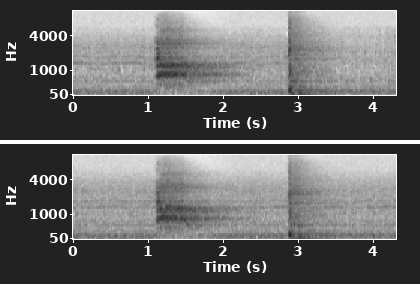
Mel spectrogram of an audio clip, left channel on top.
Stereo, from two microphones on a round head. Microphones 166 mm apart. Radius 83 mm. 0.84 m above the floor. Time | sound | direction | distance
1.1 | a scream | 50° left (ahead or behind) | 2.5 m
2.9 | a thud | 80° left | 3.5 m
